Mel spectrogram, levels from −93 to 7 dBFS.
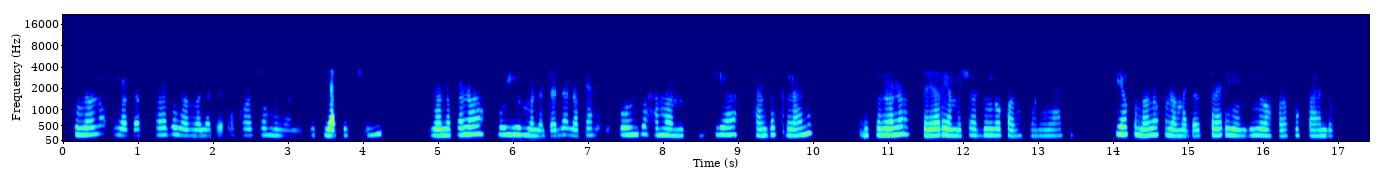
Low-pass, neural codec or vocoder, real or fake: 3.6 kHz; codec, 16 kHz in and 24 kHz out, 0.9 kbps, LongCat-Audio-Codec, fine tuned four codebook decoder; fake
